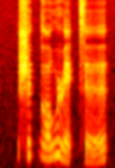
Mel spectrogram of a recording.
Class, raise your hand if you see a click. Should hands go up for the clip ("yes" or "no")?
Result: no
